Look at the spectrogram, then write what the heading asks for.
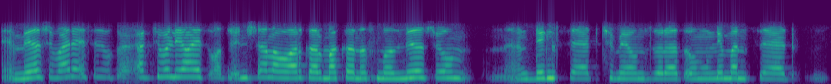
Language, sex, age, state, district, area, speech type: Kashmiri, female, 30-45, Jammu and Kashmir, Kupwara, rural, conversation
